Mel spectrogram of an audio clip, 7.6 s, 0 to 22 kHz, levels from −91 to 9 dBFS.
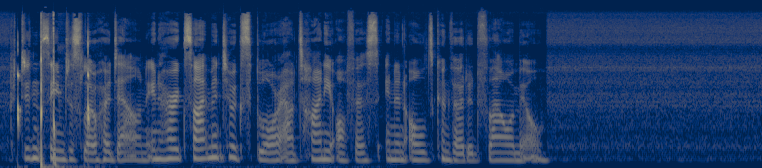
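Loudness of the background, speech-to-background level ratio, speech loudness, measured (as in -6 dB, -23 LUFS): -28.5 LUFS, -1.5 dB, -30.0 LUFS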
